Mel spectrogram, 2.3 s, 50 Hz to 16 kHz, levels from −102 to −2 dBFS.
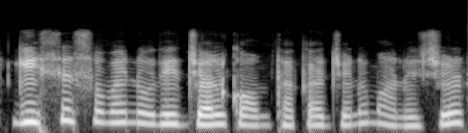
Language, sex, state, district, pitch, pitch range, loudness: Bengali, female, Jharkhand, Jamtara, 235 Hz, 215-265 Hz, -18 LUFS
